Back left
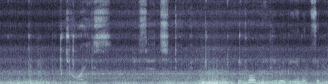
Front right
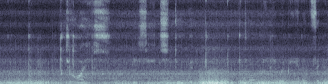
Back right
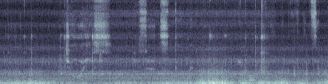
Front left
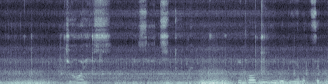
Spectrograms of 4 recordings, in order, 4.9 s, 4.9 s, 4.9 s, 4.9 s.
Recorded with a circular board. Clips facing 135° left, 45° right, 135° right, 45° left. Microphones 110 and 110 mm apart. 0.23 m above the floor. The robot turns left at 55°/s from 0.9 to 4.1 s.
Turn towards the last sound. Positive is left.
turn(degrees=75)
